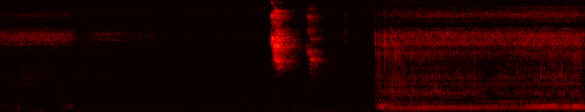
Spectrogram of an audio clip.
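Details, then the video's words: Sleeping French Bulldog puppy, four months old, snoring. Two short squeaky sounds come first, then one sustained snore of nearly two seconds, a throaty low drone with a steady airy rasp swelling toward the end. "puppy snoring loud!!!"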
